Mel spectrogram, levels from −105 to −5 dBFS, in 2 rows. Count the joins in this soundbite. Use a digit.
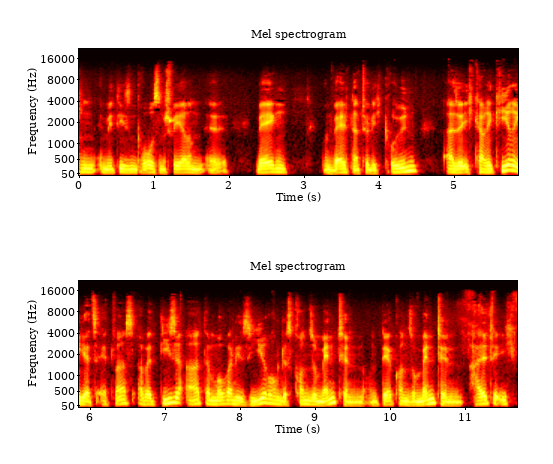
0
